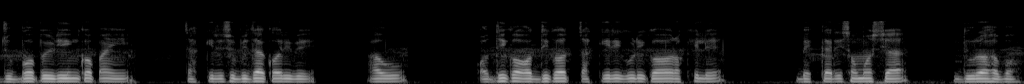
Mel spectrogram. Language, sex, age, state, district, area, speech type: Odia, male, 18-30, Odisha, Cuttack, urban, spontaneous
